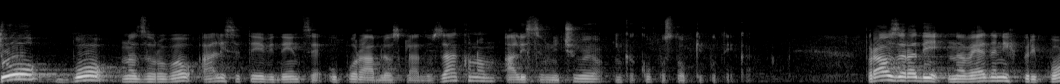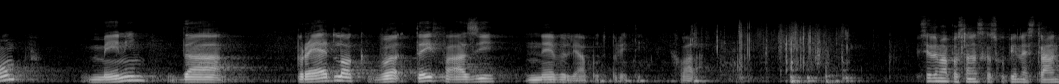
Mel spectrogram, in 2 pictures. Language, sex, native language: Slovenian, male, Slovenian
